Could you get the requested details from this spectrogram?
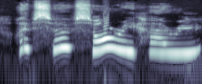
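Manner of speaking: very high, loud, squeaky, pitiful voice. Discussing how they portray Ron, the speaker mimics him: imitating Ron's high pitiful voice. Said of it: "Ron just having that high pitch".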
